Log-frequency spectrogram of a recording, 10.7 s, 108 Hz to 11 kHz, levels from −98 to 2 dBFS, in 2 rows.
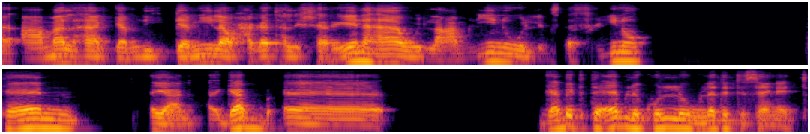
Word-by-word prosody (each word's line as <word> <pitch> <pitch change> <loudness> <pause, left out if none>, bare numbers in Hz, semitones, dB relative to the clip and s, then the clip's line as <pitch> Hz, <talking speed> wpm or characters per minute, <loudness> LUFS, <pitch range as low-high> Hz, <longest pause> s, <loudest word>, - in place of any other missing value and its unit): أعمالها 95 0 +1
الجمي 105 +1 -4
جميلة 115 +4 +3
وحاجاتها 275 0 0
اللي 200 - -5
شاريينها، 130 -9 +2
واللي 100 -5 -1
عاملينه، 125 +10 -5
واللي 110 -4 -6
مسافرينه 140 - -6 1.1
كان 135 0 +4 0.5
يعني - - 0
جاب 145 -2 +4
آآ 100 - -1 1.1
جاب - - +1
اكتئاب 175 -3 +3
لكل 140 +1 +1
ولاد 125 -1 +1
التسعينات 95 -7 -6
130 Hz, 105 wpm, -23 LUFS, 105-145 Hz, 1.1 s, كان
